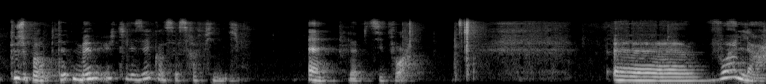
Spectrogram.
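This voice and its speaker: A woman talks off the cuff to her vlog viewers. Her voice sits a little low for a woman and crackles with fry. She is reflective and gently self-deprecating, searching for words as she goes. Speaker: craft vlogger. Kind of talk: casual, unscripted personal vlog chat.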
